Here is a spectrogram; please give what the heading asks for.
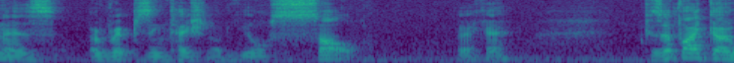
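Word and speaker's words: sol: The Latin word for sun is S-O-L, pronounced like S-O-U-L, soul.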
